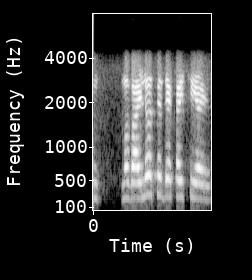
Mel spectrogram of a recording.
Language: Maithili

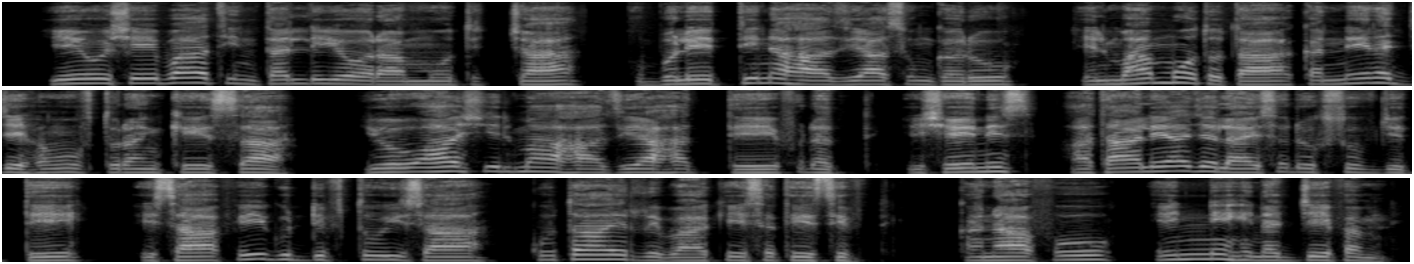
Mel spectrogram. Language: Oromo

